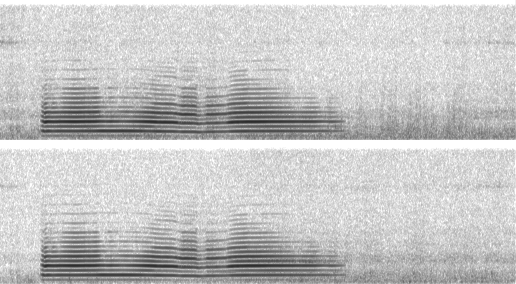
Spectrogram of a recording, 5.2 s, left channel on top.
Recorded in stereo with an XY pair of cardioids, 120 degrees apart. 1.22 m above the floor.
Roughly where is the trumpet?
Ahead.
